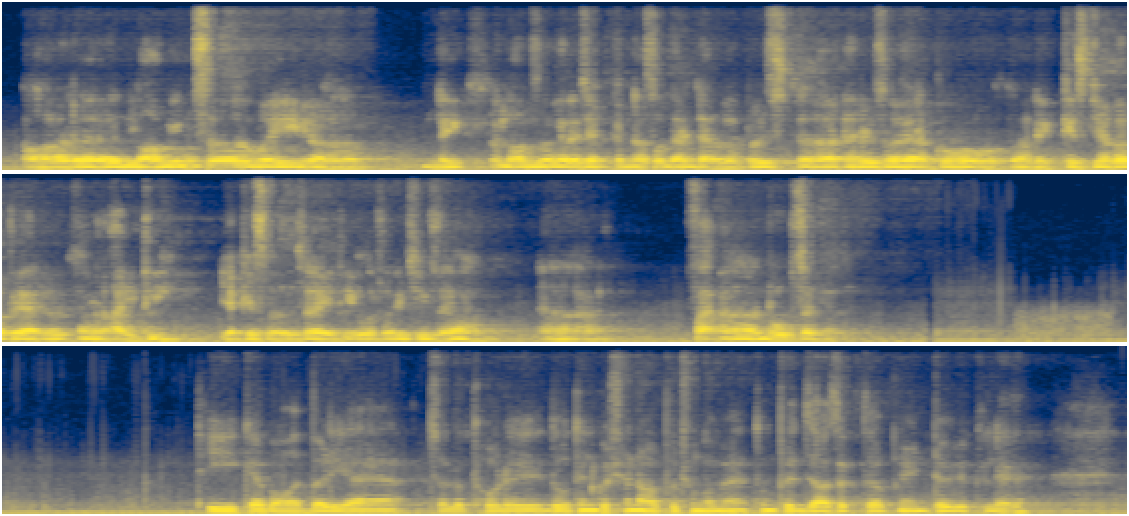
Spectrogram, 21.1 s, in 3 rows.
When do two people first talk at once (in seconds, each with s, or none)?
none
